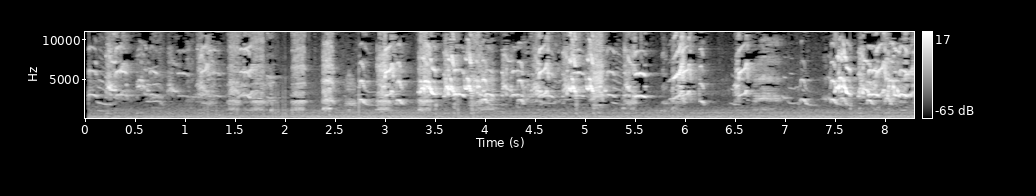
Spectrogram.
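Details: A pair of galahs trying to move into a nesting tree hollow are disrupted by a pair of rainbow lorikeets: a chaotic jumble of harsh, high, overlapping screeches and chatter, almost three calls a second.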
